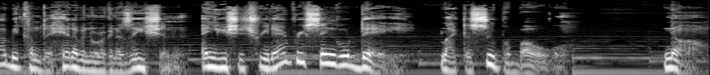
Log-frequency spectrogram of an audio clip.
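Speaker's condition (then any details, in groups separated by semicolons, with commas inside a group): No condition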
